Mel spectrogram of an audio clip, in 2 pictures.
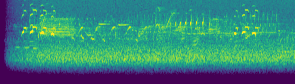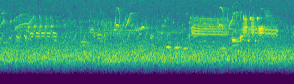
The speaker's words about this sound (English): Savannah sparrow.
